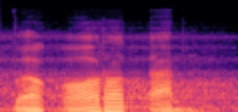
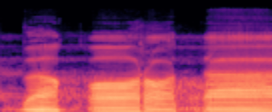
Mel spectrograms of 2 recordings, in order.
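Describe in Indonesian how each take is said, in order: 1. Kata ini berakhir dengan bunyi tan. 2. Kata ini berakhir dengan bunyi ta pendek. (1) "apalagi dibaca baqaratan, ya, tambah salah" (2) "Tidak boleh dibaca baqarata"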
